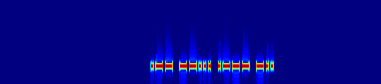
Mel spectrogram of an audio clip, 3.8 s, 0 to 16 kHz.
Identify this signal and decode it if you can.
Morse code, heard as a keyed tone, about 52 wpm, 700 Hz. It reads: W7JD
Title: USA Call Signs - 4 Characters - Repeated 3x - 50wpm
